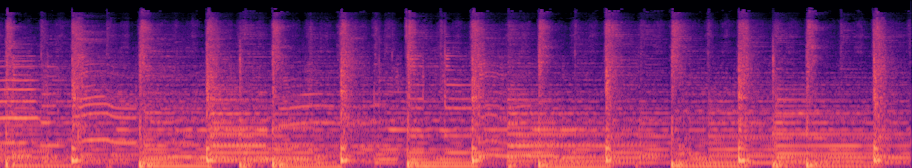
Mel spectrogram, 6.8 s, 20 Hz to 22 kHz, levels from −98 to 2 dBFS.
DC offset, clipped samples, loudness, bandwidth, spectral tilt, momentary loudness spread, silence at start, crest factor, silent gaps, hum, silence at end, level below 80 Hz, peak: under 0.1%; under 0.1%; -23 LUFS; 18 kHz; -5 dB/octave; 4 LU; 0 s; 20 dB; none; none; 0 s; -32 dBFS; -2 dBFS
